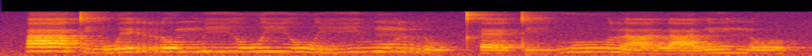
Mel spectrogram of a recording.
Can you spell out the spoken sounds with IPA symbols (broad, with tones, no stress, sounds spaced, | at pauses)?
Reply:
aː˦ t i˨ w ɪ˦ r o˦ m iː˦ w iː˦ w iː˨˦ β ũ˦ r u˨ kʰ ɛ˨ t i˨ v uː˦ l ã˨ l a˨ l ĩ˦ n ʊ˦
